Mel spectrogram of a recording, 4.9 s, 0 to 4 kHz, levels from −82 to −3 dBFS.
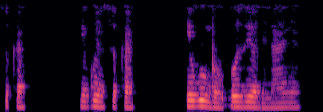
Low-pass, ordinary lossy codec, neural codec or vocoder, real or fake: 3.6 kHz; none; none; real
